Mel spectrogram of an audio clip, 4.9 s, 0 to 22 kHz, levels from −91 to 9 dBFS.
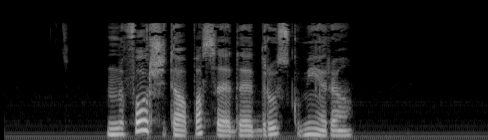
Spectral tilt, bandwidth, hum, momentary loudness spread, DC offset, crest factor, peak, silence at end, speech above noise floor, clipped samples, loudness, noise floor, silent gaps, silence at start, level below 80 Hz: -5 dB/octave; 11.5 kHz; 50 Hz at -55 dBFS; 7 LU; under 0.1%; 20 dB; -8 dBFS; 1.35 s; 37 dB; under 0.1%; -26 LUFS; -62 dBFS; none; 1.05 s; -60 dBFS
